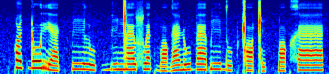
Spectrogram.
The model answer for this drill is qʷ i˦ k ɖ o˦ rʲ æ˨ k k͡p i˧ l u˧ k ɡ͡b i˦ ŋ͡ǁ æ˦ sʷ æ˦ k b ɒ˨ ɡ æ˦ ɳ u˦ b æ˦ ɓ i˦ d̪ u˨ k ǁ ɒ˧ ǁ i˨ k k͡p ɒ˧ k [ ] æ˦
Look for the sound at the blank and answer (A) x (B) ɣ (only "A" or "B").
A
